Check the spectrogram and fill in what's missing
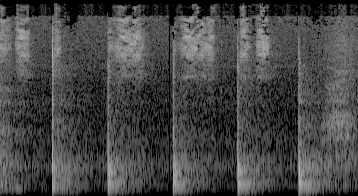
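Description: A pen writes numbers on paper during a fifth-grade decimal arithmetic exercise, giving five short scratchy strokes at a steady rhythm, close and fairly quiet, with no talking.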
